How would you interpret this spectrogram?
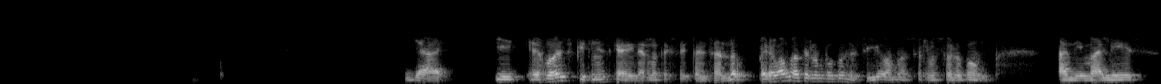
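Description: The speech has passed throughout through a low-rate G.729 codec, most likely the G.729A variant at 8 kbit/s. Each 10 ms frame is rebuilt from a vocal tract filter, a pitch predictor and a few coded pulses rather than the waveform itself, so the voice comes out plainly rough and slightly synthetic. The sound sits in a telephone band of roughly 300 Hz to 3.5 kHz, with nothing above 3.7 kHz.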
